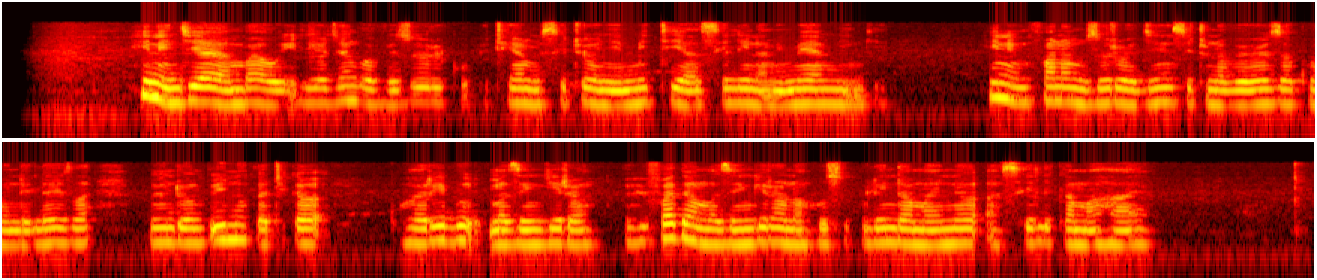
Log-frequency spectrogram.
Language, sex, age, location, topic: Swahili, female, 18-24, Nairobi, government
